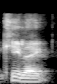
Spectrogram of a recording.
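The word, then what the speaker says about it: chelate: have heard that term it's spelled c h l a te kelate comes from the Greek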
